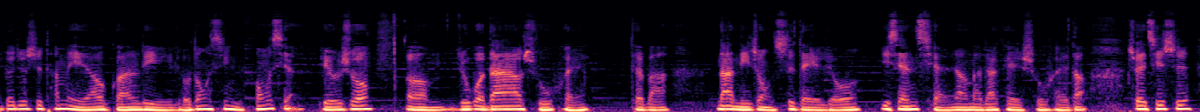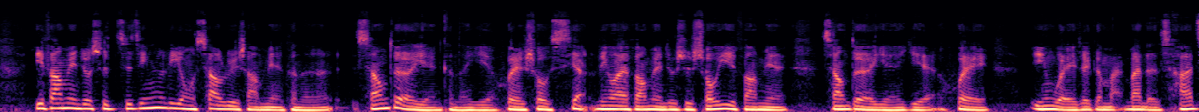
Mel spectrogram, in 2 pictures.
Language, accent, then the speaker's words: Chinese; Guangdong, China; 我是可能大学之前都是在潮汕那边长大接受教育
